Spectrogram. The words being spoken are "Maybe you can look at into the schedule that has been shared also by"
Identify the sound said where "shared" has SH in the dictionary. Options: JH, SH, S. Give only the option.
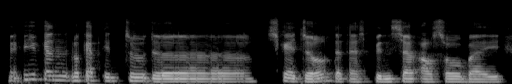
S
